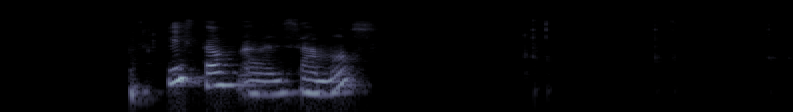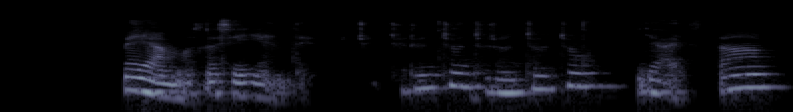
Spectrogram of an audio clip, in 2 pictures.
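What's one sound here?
A person speaks calmly over an online call.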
